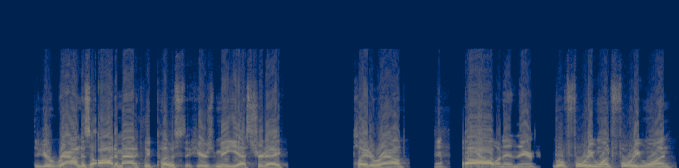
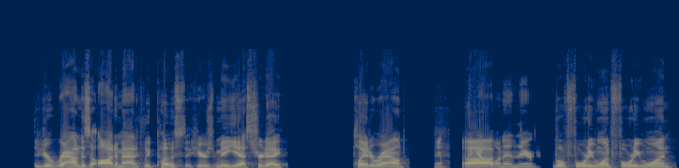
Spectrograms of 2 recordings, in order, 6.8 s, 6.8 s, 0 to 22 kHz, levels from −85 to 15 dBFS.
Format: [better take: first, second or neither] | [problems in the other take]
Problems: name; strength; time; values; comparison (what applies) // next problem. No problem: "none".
second | distortion; heavy; 9% of the sound clipped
